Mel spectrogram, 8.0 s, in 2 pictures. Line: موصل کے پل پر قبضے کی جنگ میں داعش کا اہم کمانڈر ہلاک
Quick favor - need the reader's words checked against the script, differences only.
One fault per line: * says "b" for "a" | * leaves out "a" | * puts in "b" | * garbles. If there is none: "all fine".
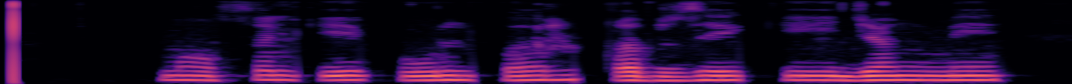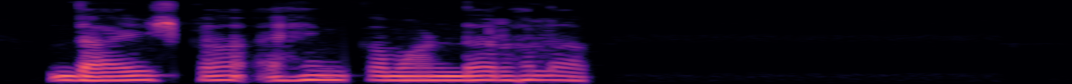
all fine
